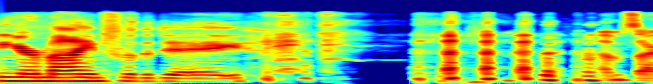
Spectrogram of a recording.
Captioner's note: both laugh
